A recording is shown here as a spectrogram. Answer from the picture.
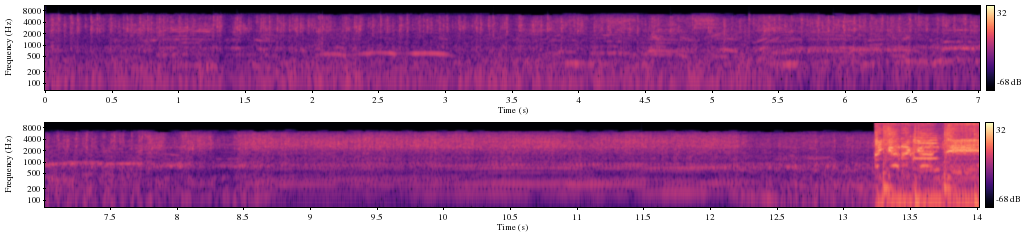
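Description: Off-road buggy's engine running and revving, with people's voices over it; from about the middle it holds a steady high rev for around four seconds. Loud rock music cuts in abruptly about a second before the end.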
